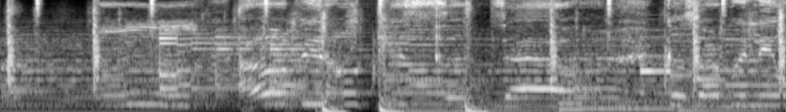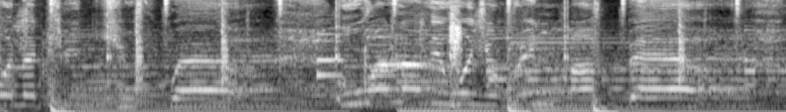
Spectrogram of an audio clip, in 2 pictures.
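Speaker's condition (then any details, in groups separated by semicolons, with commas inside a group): No condition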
